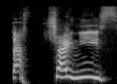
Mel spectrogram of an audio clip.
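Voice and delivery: put-on very high-pitched, indignant, angry old-lady voice. Retelling the speaker's Baba reacting to the speaker's name, imitating an angry old Ukrainian lady. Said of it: "Like she was so mad".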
